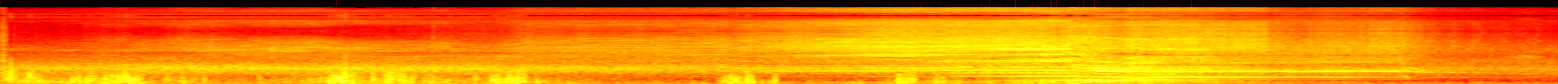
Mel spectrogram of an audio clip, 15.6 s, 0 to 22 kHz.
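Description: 2007 Arctic Cat F6 Sno Pro snowmobile's two-stroke twin at speed, growing louder as the sled approaches, dropping in pitch as it passes about eleven seconds in, then fading away. Low thumps in the first half.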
